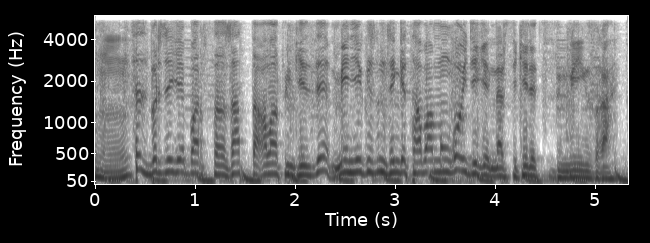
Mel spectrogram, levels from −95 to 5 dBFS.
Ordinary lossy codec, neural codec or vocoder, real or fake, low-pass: none; none; real; 5.4 kHz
